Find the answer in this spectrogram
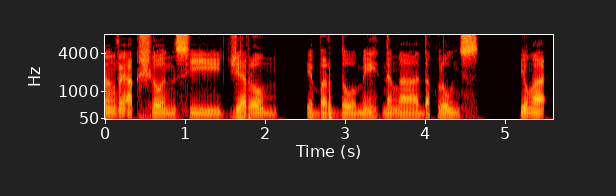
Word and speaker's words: Evardome: Ano pala ah mali pala ako ng bigkas nung apelido niya. Ebardome pala. Hindi pala Ebard Dome.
